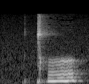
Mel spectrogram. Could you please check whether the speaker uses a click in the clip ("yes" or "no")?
yes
